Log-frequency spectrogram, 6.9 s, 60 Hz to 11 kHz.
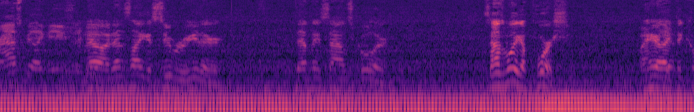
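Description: A tuned 2008 Subaru STi running on flex fuel idles with a steady low exhaust drone, while people talk over it throughout.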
